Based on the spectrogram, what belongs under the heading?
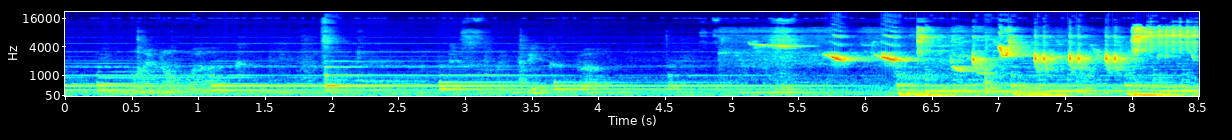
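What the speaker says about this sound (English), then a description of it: "It's a nightingale." A recorded nightingale, played back, sings varied whistled phrases and trills, at first quiet, then louder rapid chirps toward the end, with faint background murmur.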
